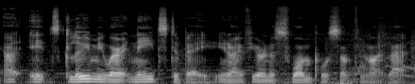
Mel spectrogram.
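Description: Hesitant low-voiced man reviewing. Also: a little fast, creaky. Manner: hesitant, frequent ums and restarts. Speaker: game reviewer. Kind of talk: casual spoken game review.

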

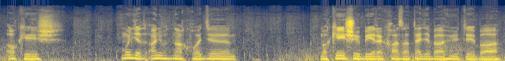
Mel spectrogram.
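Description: With a mid-range voice and fairly even intonation, a man streams a roleplay game and offers casual live commentary. He chats with viewers and friends using slang and profanity, and the background is clearly noisy.

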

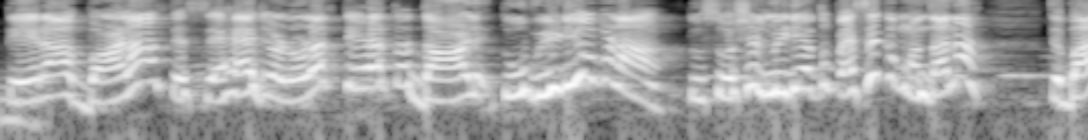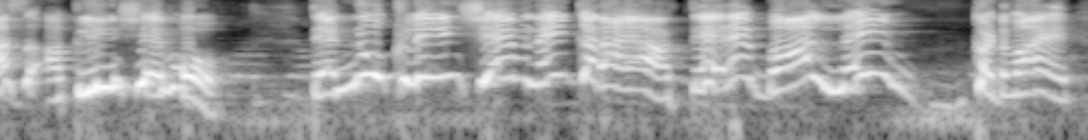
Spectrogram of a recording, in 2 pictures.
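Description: A woman's voice: very high-pitched, sing-song, a little fast, pushed and bright. A woman, answering interview questions in an angry, defiant way and repeating her points. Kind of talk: heated interview.

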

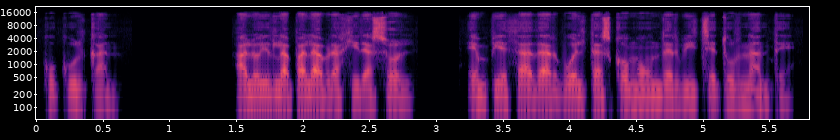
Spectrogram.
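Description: Smooth-voiced male audiobook narrator. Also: fairly high pitch, fairly even intonation, moderate pace, darkish tone, no echo, dull audio. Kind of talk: audiobook reading of a verse play.

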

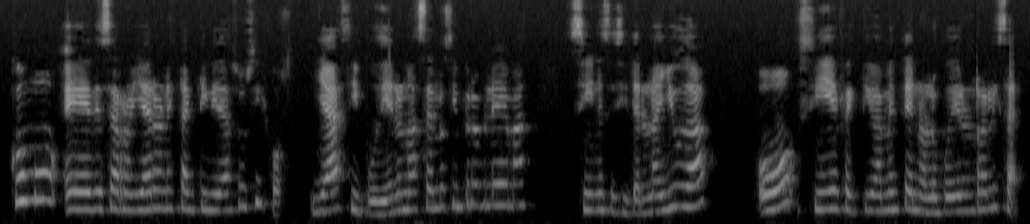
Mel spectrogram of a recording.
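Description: A woman with a Chilean accent, a speech therapist giving a recorded lesson to young children, speaking patiently and slowly and often checking that they follow. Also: fairly high pitch. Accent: Chilean Spanish. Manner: patient, slow and deliberate, checks understanding with tag questions. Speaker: speech therapist teaching a virtual class. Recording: dull lo-fi recording.

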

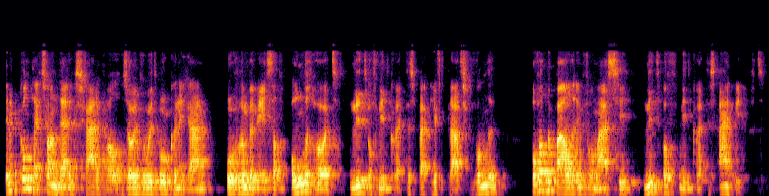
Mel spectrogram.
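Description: Belgian man explaining law, roomy webinar sound. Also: medium pitch. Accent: Belgian Dutch. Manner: measured, explanatory, with examples. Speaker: lawyer presenting. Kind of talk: formal legal lecture. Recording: roomy, dull webinar audio.

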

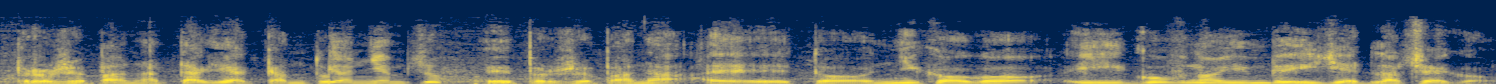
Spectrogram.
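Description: A man's voice: on the low side, lively intonation, unhurried, vocal fry, few pauses. An old man in his seventies with a Polish accent, giving a coarse, repetitive, cantankerous rant in a street interview. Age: 70s. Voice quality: old man's voice. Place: outdoors on a busy city street. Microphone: handheld interview microphone. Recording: noisy outdoor street recording.

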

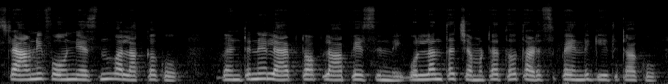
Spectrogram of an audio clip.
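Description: Woman reading a story in a high, flat voice. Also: moderate pace. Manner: steady, even reading.

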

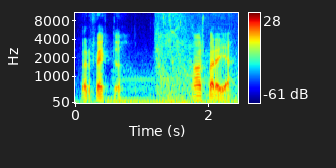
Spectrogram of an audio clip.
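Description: A man's voice: mid-range voice, moderate pace, background noise. A man commenting on his gameplay playfully, voicing little sound effects as he plays. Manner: playful, makes sound effects while playing. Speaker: let's play host. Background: game music.

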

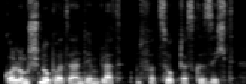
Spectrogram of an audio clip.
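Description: A woman reads a fantasy novel aloud as a storyteller. Her voice sits at a middling pitch and the narration moves steadily through the story. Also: little pitch movement, fairly quick, gravelly, a little mellow, breathy edge. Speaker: audiobook reader. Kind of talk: scripted narration.

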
